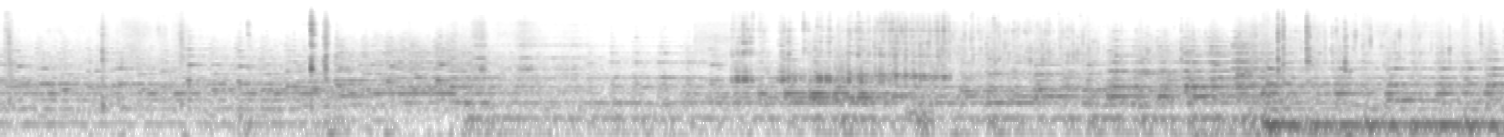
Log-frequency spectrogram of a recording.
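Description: Background music with steady held notes throughout. About seven seconds in, coffee pours from a titanium French press into a mug for two or three seconds. There is a sharp click about three seconds in.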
